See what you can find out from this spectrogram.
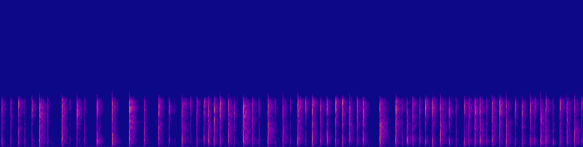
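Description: Rapid hand clapping runs nonstop for several seconds, a dense stream of sharp, crisp claps at a quick, slightly uneven pace with no voices.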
